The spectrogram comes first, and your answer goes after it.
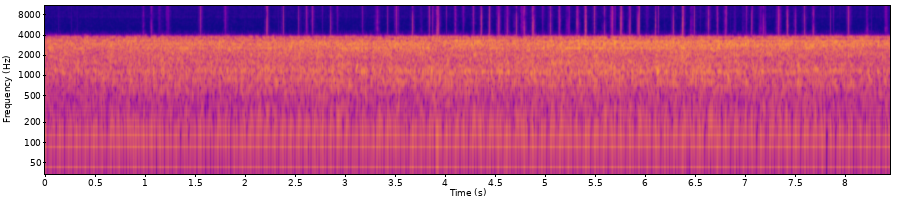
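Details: Triumph T150V triple after head and cylinder removal to fix oil leaks; started on the 2nd kick. Steady low idle, slightly uneven beat, a few light top-end ticks. Oil pressure ~70 psi revving, ~40 psi below 2000 rpm; good oil return, no leaks; running normally.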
